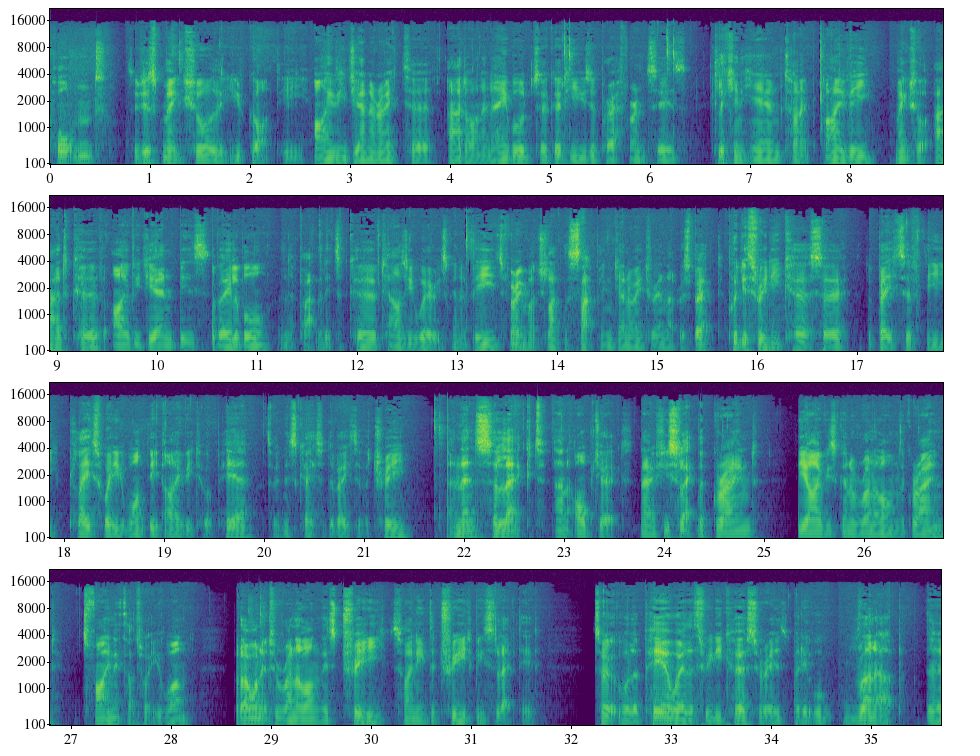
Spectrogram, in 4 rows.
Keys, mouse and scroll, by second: 0.7 click, 5.1 click, 7.4-8.0 typing, 15.3 click, 21.7 click, 28.7 right click.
